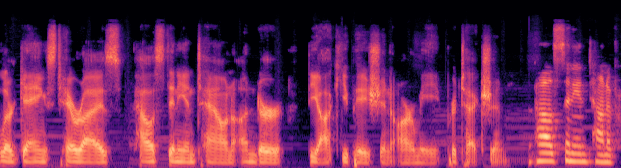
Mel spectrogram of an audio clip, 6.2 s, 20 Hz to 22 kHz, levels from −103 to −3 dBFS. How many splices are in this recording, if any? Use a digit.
1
